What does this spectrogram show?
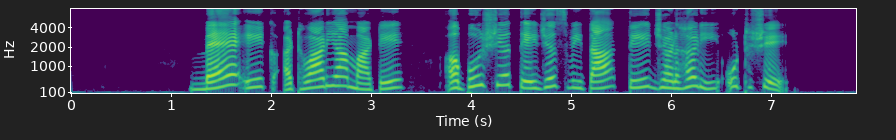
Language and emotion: Gujarati, neutral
